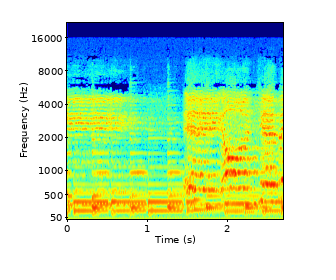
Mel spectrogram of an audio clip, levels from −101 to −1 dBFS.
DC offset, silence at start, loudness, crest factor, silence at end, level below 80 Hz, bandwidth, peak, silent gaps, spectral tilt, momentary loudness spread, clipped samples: 0.5%; 0 s; -18 LUFS; 14 dB; 0 s; -54 dBFS; 16 kHz; -6 dBFS; none; -4.5 dB/octave; 8 LU; under 0.1%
